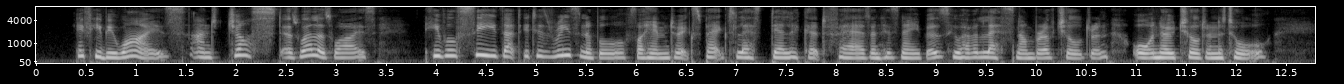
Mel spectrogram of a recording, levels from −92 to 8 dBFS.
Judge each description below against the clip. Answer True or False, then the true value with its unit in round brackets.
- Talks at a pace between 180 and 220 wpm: True (185 wpm)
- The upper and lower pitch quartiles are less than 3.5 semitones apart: True (3.1 semitones)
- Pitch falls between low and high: False (210 Hz)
